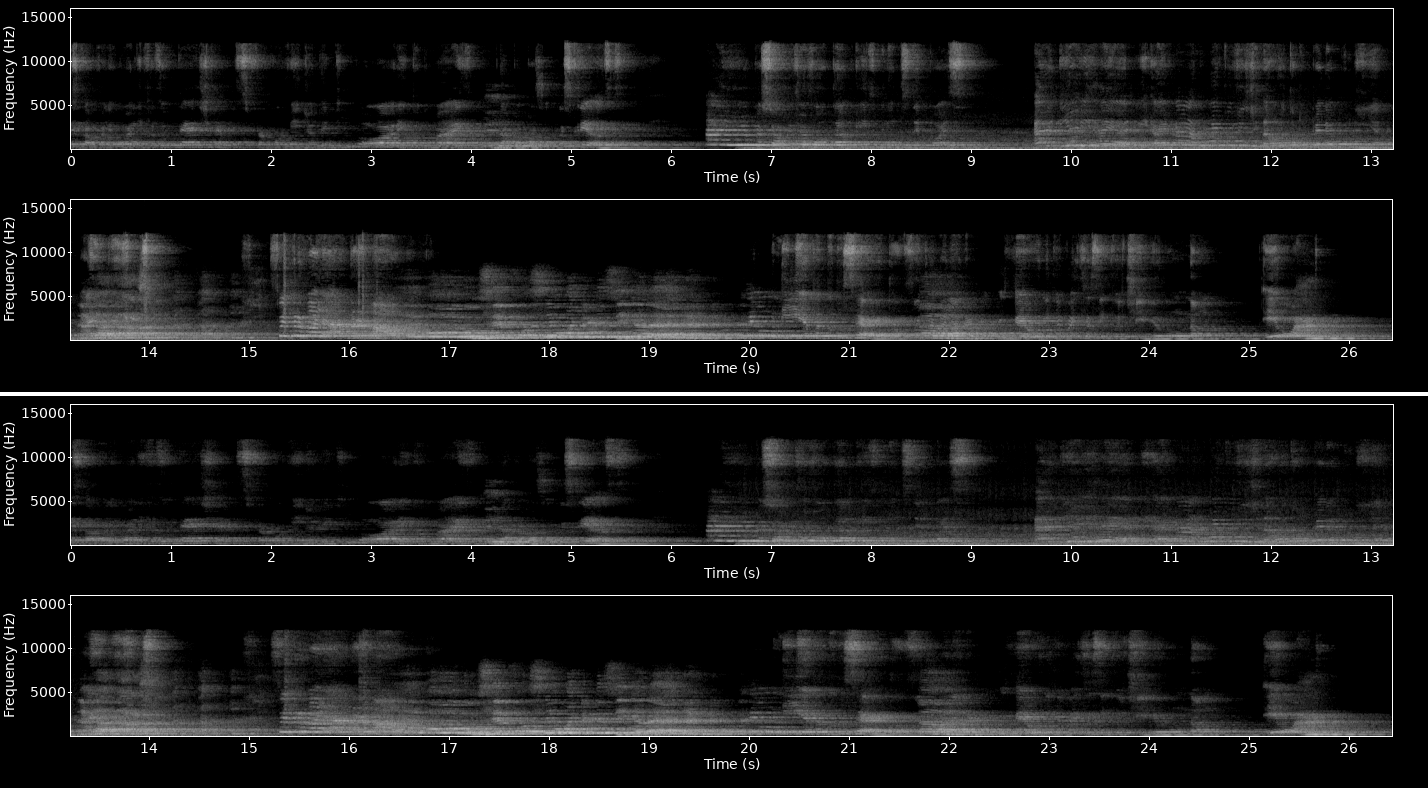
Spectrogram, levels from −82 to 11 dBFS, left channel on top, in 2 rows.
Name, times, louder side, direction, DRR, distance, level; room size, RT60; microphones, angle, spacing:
voice 1, 0.0-5.6 6.4-8.9 9.6-14.0 14.4-14.5 14.9-16.8 17.4-17.5 17.8-18.0 18.4-18.5 19.7-25.7, left 2 dB, 75° left, -1 dB, 0.4 m, -32 dB
voice 2, 4.1-4.5 13.3-14.0 14.5-14.9 16.4-20.0 21.7-22.9 25.5-25.7, right 1 dB, 15° right, -9 dB, 0.7 m, -25 dB
sound 1, 6.6-15.2, right 1 dB, 80° right, 0.3 m, -42 dB
2.9 x 2.7 x 3.0 m, 2.6 s
head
